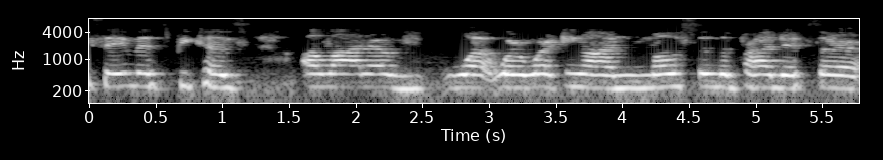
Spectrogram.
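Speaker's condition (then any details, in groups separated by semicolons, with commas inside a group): Cerebral palsy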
